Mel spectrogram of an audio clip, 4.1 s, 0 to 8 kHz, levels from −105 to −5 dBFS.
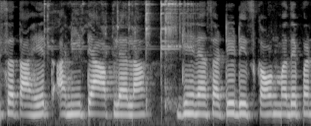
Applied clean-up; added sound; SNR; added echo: none; Cutlery, silverware / Dishes, pots, and pans; 13 dB; none.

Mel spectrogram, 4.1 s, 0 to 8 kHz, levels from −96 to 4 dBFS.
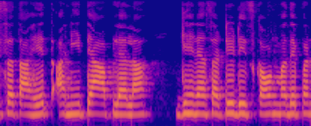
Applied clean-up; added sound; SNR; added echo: none; none; none; none.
